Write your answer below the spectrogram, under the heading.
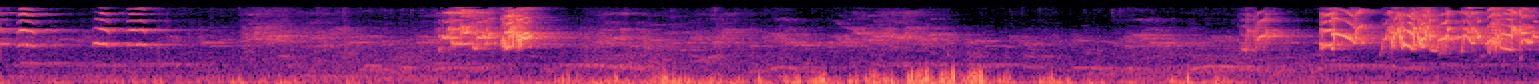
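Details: A yellow lovebird gives harsh, high chirps and squawky bursts in quick irregular bouts, with soft rustling and low thumps between.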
